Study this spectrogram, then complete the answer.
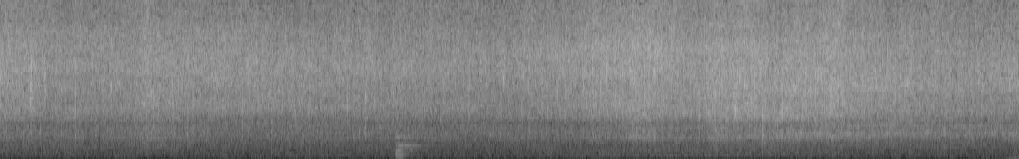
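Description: Filet mignon sizzles steadily in a hot pan as it is flipped, giving a constant loud frying hiss with one brief clatter partway through.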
